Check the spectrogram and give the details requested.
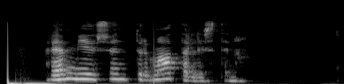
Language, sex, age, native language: Icelandic, female, 50-59, Icelandic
